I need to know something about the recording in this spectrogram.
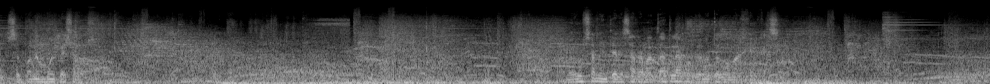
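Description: Blades slash and strike flesh with sharp impacts.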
